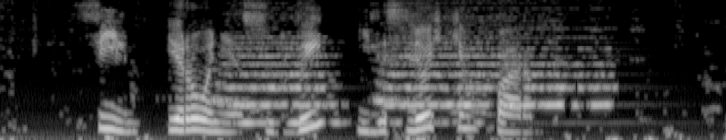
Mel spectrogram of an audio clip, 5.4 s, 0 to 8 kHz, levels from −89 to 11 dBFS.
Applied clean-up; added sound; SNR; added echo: classical method spectral subtraction.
